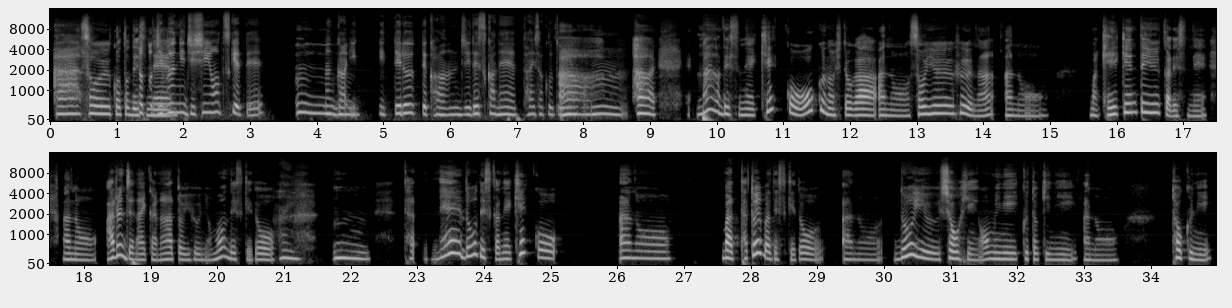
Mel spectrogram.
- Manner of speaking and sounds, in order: mechanical hum; distorted speech
- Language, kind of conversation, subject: Japanese, advice, 緊張や躊躇があっても、どうすれば行動を始められますか？
- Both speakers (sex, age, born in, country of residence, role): female, 30-34, Japan, Japan, user; female, 45-49, Japan, United States, advisor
